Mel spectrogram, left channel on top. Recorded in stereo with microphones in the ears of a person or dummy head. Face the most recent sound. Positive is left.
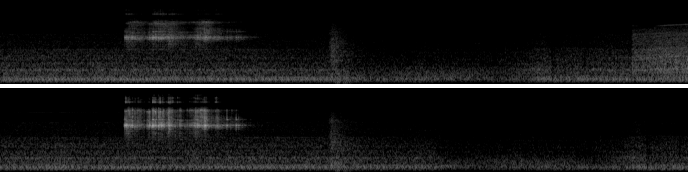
turn(degrees=-5)  # may be behind; listen again after turning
